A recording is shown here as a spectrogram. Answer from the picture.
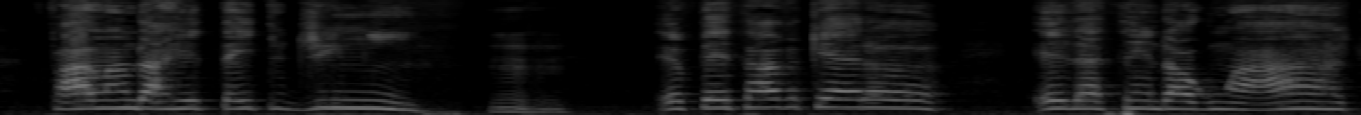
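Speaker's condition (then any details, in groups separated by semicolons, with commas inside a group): Cerebral palsy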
